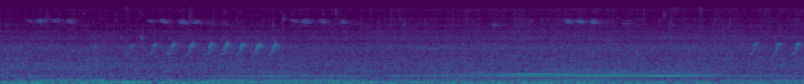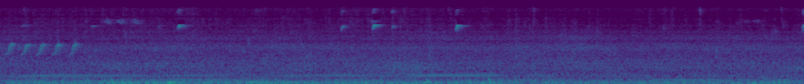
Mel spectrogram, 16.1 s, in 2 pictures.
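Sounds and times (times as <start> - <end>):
songbird calling: 1.3 - 2.9, 7.5 - 10.0.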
